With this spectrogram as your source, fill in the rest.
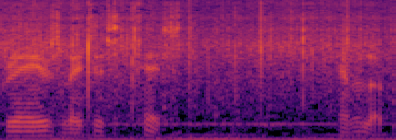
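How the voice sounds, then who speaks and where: An actor playing a young, dedicated, courteous British doctor in a 1940s radio drama. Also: male voice, low voice, steady tone, unhurried. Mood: tired concern. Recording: very noisy, crackly 1940s radio recording.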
